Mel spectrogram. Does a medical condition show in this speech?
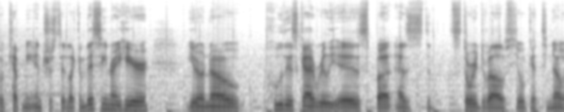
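No.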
